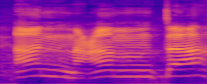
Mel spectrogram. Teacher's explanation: یہاں اظہار ضروری ہے کیونکہ نون ساکن کے بعد حروف ہلکی میں سے عین آ رہا ہے۔ انعمت، نون واضح کریں، انعمت۔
